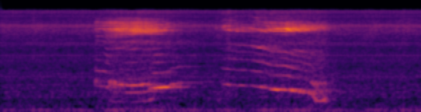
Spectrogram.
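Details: French Bulldog in his cage throwing a tantrum, letting out two whining yelps in quick succession, each bending downward in pitch, the second longer and more strained, over a faint steady hum.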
